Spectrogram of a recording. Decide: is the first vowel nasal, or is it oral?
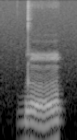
nasal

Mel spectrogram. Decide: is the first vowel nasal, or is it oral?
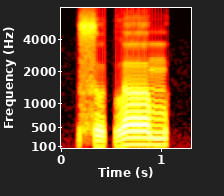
oral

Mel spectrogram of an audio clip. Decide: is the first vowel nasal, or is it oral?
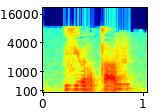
oral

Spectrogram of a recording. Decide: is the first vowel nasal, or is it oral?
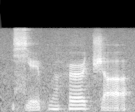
oral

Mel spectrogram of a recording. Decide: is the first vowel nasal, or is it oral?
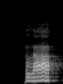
oral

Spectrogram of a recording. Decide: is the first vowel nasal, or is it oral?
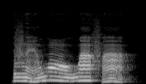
nasal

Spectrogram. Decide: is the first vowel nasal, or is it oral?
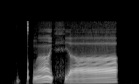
nasal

